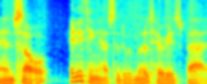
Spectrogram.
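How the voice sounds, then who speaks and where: On a very clean recording with a silent background, a man speaks with a German accent. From Germany. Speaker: podcast host and filmmaker. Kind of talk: interview conversation.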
